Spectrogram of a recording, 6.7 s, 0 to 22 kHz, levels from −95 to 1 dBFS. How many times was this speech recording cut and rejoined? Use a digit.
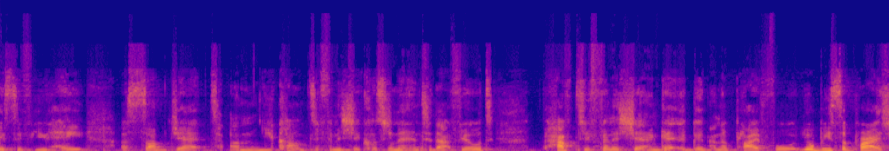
6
